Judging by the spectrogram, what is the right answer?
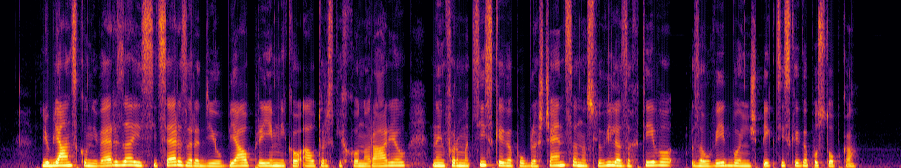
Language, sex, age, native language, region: Slovenian, female, 18-29, Slovenian, Central Slovenia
